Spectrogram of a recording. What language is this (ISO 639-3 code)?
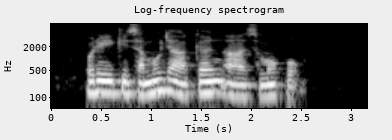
pwn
